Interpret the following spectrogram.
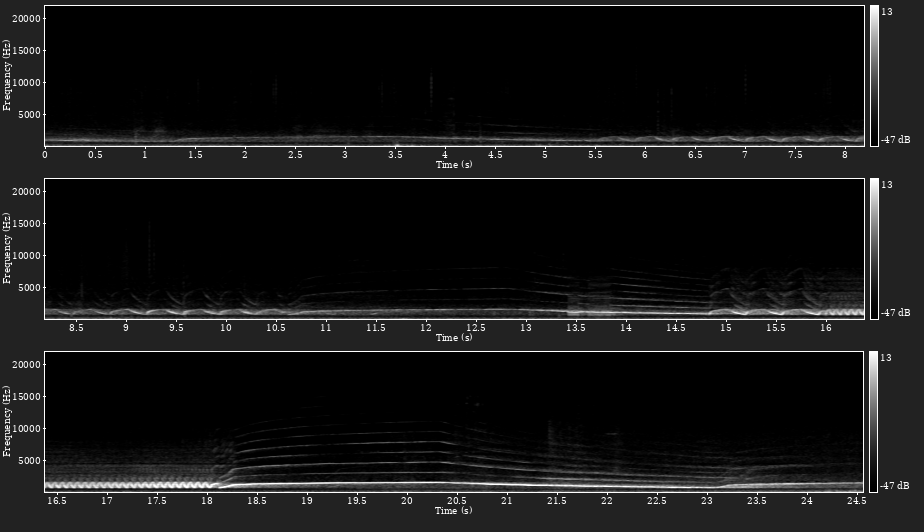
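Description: Emergency-vehicle siren wailing in slow rising and falling sweeps, switching to a fast yelp in the middle and back, and growing louder in the second half.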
